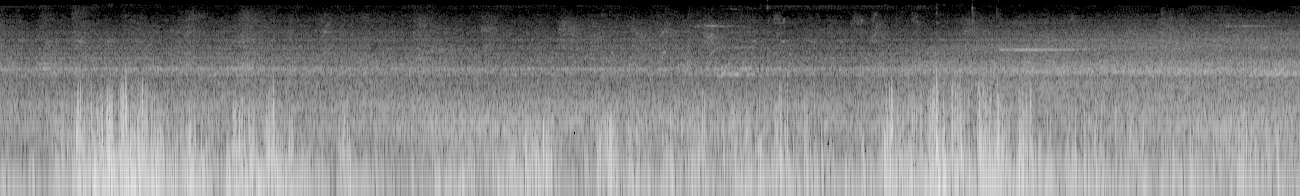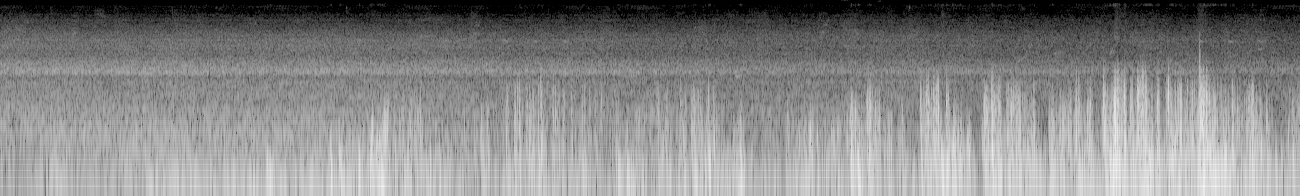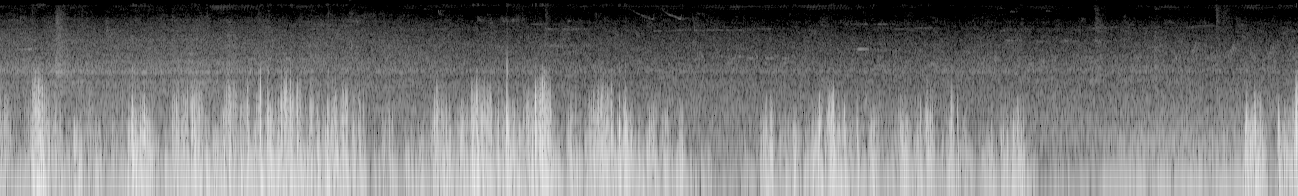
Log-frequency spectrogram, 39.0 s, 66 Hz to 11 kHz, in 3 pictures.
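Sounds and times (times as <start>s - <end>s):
freight train rolling slowly: 0.0s - 38.9s
train cars knocking and clanking: 22.2s - 29.6s.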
